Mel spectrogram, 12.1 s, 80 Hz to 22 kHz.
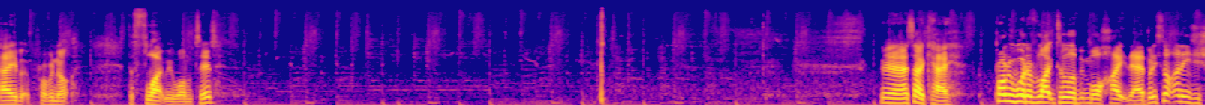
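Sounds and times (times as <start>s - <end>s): faint music: 0.0s - 12.0s
golf club striking sand: 5.8s - 6.5s.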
